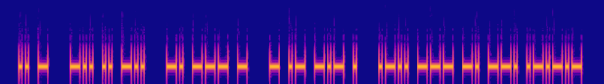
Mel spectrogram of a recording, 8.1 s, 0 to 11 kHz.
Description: Morse code, heard as a keyed tone, about 28 wpm, 700 Hz. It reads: IT DID NOT TAKE LONG.
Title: Sentences from Top 600 Words 28wpm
